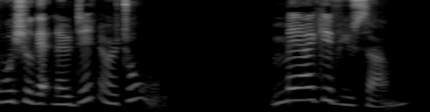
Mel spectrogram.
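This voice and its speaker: A polite, nervous young girl from a storybook who stumbles over her words in a bright, raised voice, as a woman reading puts her on. Her pitch lifts and dips often. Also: animated, normal speed. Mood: flustered. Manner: hesitant, stammering.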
